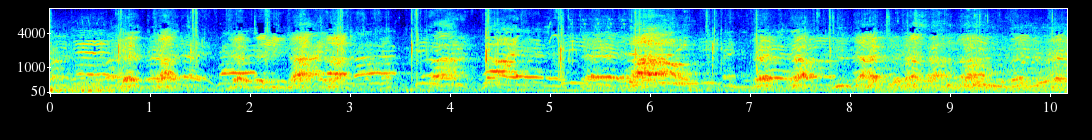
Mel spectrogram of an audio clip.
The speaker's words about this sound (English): the sound of my city every morning, Monday through Friday at 6:30, is the sound of soldiers training.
